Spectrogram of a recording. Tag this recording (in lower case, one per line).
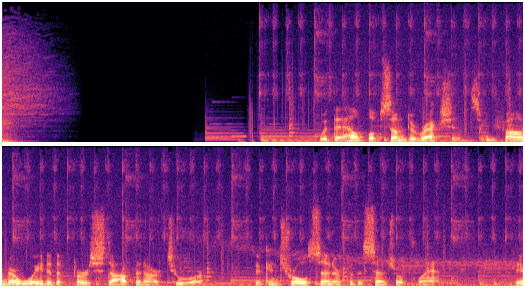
speech
music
